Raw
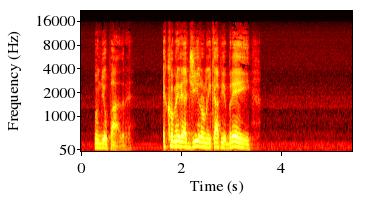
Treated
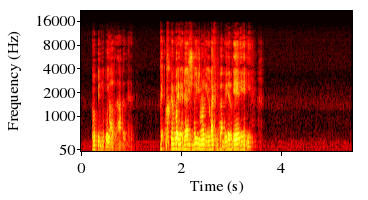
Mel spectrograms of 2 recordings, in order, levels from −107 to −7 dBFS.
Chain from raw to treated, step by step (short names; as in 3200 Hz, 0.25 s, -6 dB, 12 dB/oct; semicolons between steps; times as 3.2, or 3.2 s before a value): local time reversal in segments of 0.113 s; ring modulator 66 Hz; early reflections 15 ms -10 dB, 50 ms -14.5 dB; gain -7 dB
